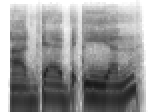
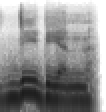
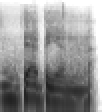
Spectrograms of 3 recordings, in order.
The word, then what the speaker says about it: Debian: Debian is, of course, named after Ian Murdoch and his wife at the time, Debbie. Deb Ian, right? So if somebody pronounces Debian, they're wrong. It's Debian.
